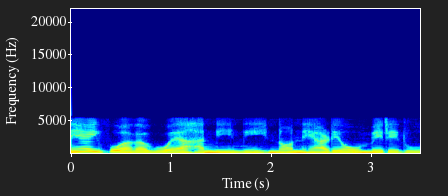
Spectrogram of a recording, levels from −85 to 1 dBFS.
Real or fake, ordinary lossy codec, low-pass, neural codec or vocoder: fake; none; 5.4 kHz; codec, 16 kHz, 0.3 kbps, FocalCodec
